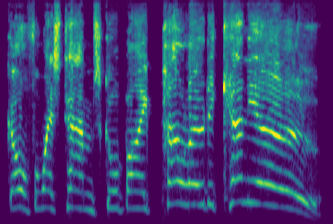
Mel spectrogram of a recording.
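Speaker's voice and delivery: high, slow, drawn-out goal announcement; stretched-out PA voice calling the scorer; stadium announcer. Shown as a demonstration. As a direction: boom it over the stadium tannoy. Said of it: "the bloke in the background that after the goal's been scored says".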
